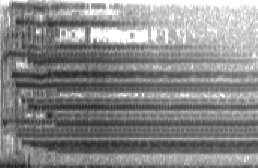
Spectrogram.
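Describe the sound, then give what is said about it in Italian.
A small bell, used as a page-turn signal for a read-along storybook, rings once with a bright, clear, high chime that slowly fades away. “Quando sentirai suonare un campanellino, così,”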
